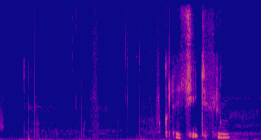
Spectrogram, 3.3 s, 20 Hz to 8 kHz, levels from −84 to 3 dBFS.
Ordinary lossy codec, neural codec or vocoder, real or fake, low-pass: none; codec, 16 kHz, 2 kbps, X-Codec, HuBERT features, trained on balanced general audio; fake; none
